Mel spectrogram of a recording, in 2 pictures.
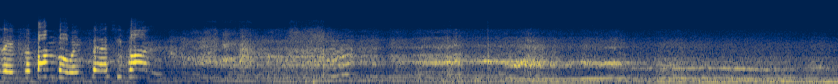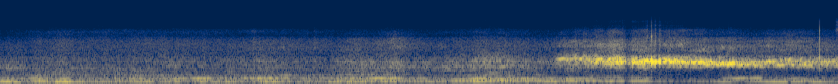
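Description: Race cars circling a short oval at Fleet Raceway during a rookie race, a continuous mid-distance engine drone with a burst of sharp noise at the start and a rise toward the end, a voice talking over it.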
